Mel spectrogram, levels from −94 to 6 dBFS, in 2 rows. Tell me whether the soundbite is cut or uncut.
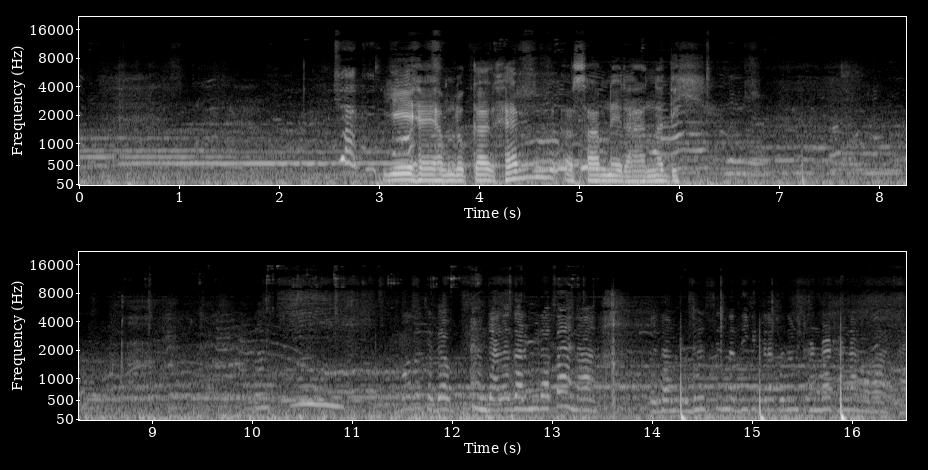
uncut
